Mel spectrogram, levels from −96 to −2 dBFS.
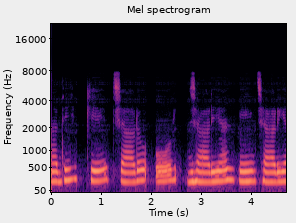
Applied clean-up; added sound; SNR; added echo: neural separator model SepFormer DNS4.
